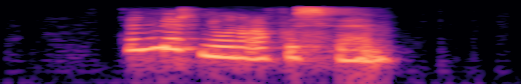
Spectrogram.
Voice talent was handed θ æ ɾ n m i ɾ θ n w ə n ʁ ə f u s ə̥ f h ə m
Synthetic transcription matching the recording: θ æ n m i ɾ θ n w ə n ʁ ə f u s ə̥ f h ə m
